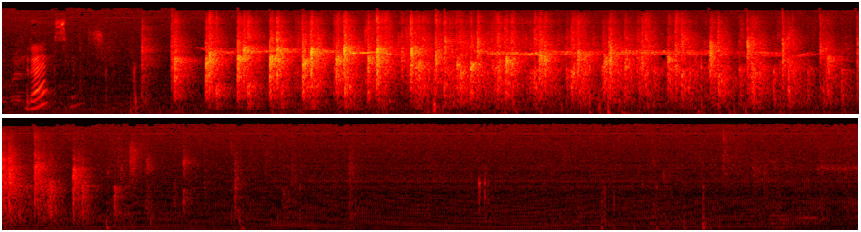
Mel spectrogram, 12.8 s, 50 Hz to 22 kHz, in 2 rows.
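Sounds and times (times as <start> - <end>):
speech: 0.2 - 1.2
small audience applauding: 1.0 - 7.9.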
